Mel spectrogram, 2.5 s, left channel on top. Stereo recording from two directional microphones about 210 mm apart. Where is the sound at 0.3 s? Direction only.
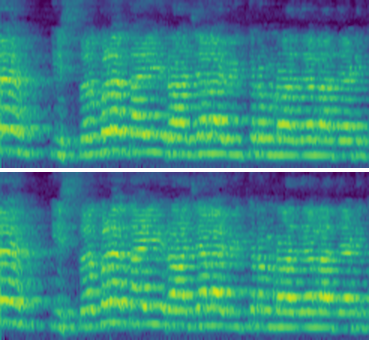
15° right (ahead or behind).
